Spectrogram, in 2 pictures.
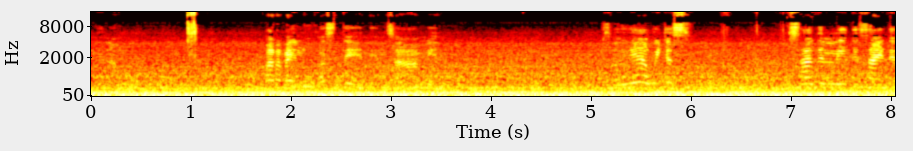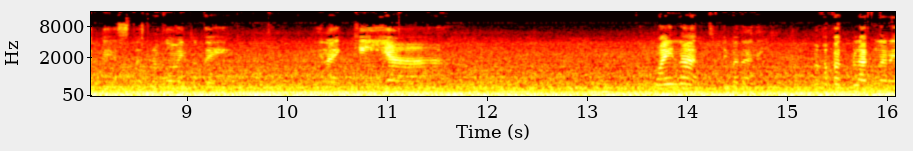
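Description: Steady road and engine noise inside a car's cabin while driving at highway speed.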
